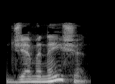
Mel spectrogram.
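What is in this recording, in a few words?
"gemination", British English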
